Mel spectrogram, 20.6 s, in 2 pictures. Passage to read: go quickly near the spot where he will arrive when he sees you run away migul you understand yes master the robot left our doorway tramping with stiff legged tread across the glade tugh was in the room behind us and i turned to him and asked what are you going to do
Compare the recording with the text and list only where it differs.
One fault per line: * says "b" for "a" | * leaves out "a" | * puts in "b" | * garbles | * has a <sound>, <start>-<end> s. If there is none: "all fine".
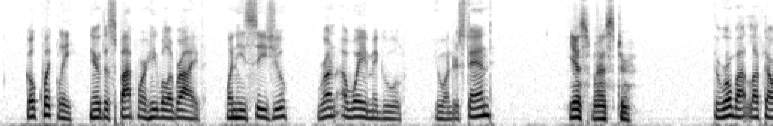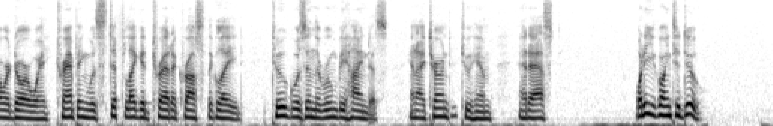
all fine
